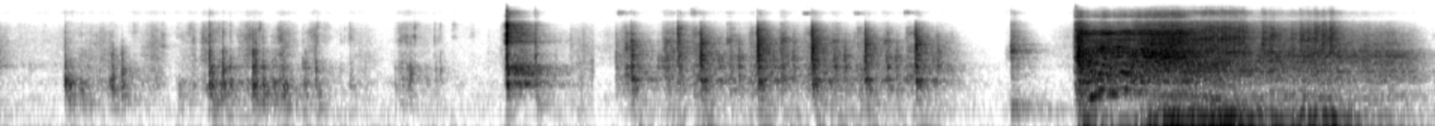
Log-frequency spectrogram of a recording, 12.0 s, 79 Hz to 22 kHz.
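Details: Budget Bobcat skid loader, about a year into ownership, using no oil and about a tank of fuel in roughly 17 hours: several bursts of cranking, then it catches and holds an even, steady idle with no knocks or misses. A normal start and idle.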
